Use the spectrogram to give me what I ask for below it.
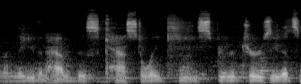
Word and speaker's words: Castaway Cay: because it says best K ever but they've trained you to say Castaway key is the pronunciation the correct pronunciation of the island so for this shirt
